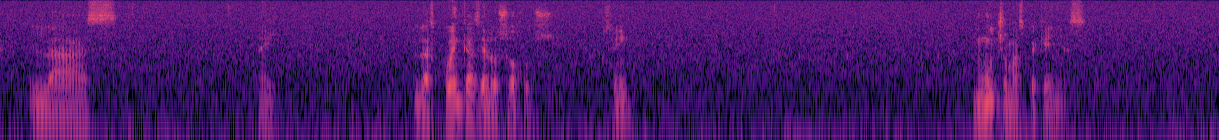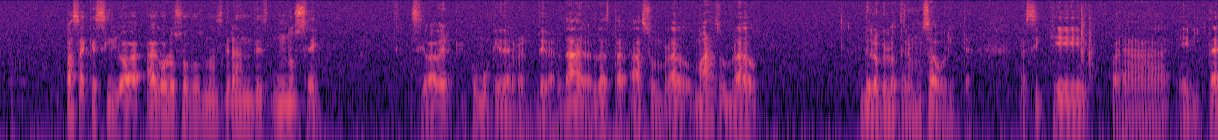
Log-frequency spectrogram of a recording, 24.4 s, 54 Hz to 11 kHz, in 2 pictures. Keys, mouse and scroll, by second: 1.3 click, 2.1 click, 3.4 right click, 3.8-5.2 middle drag, 6.2-7.9 drag, 8.0 click, 9.0 scroll down 1, 9.3-10.6 drag, 11.3 scroll down 1, 20.0 click, 23.0 n, 23.9-24.3 scroll down 1.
